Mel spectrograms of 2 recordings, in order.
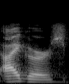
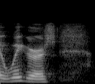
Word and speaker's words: Uyghurs: And I I think that the Uyghurs are I didn't know how to pronounce it. I was thinking it Uyghurs, but okay, Uyghurs.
